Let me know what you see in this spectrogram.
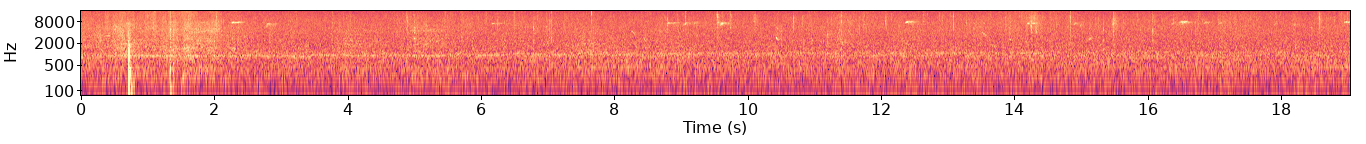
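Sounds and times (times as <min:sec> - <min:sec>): faint steady hiss: 0:00.0 - 0:19.0
soft ticks: 0:13.0 - 0:16.2.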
